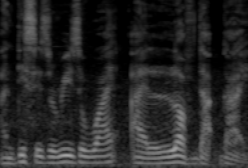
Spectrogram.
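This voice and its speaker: In a Jamaican accent, a man speaks at a moderate pace with a medium pitch. His tone is animated. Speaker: football fan vlogger. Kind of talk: monologue video rant.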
